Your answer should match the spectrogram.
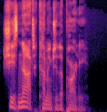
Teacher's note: the party the stressed words are not coming and party and the intonation pattern is fall rise implying surprise or disappointment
